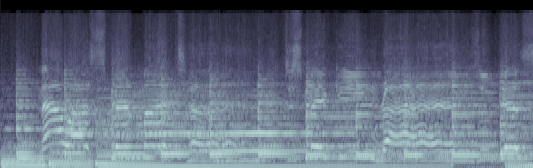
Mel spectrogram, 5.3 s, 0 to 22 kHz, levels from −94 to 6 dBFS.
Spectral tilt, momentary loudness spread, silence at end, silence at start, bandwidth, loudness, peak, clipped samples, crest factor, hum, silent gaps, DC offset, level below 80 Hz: -6 dB/octave; 4 LU; 0 s; 0 s; 16 kHz; -18 LUFS; -4 dBFS; under 0.1%; 14 dB; none; none; under 0.1%; -28 dBFS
